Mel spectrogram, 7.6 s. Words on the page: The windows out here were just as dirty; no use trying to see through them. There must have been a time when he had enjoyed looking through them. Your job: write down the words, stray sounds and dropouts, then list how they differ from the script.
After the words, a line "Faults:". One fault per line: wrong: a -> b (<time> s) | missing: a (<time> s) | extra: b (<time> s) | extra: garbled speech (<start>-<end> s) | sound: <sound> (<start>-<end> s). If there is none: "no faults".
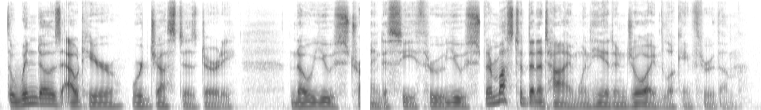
The windows out here were just as dirty; no use trying to see through use. There must have been a time when he had enjoyed looking through them.
Faults:
sound: dropout (3.6-3.7 s)
wrong: them -> use (4.4 s)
